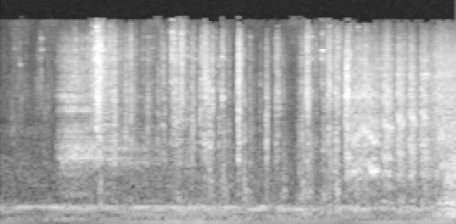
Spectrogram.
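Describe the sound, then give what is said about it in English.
A car engine idles with a steady low hum, punctuated by faint clicks and rattles, then swells louder near the end as if revving or pulling away. No one speaks. “In the other man's car”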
